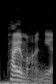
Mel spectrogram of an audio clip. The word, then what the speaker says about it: Paimon: That's Palmon. – Paimon, yeah. Paimon, or yeah. Palmon. Oh, Sorry, yeah.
